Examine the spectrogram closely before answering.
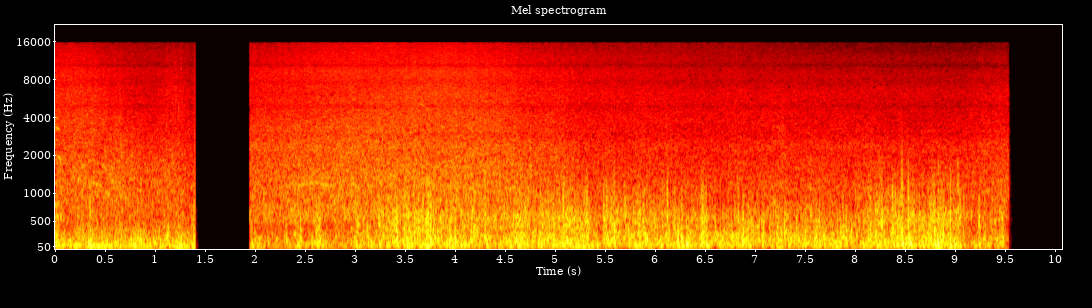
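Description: Breaking surf and churning water, with heavy wind buffeting the phone's microphone. The sound cuts out completely twice for a split second, once about a second and a half in and again near the end.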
